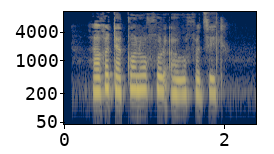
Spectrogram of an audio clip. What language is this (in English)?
Pashto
